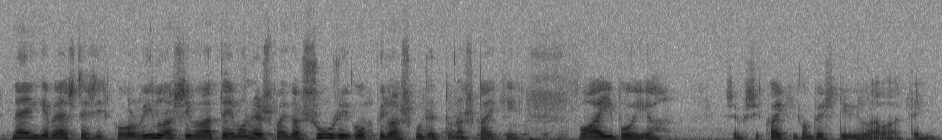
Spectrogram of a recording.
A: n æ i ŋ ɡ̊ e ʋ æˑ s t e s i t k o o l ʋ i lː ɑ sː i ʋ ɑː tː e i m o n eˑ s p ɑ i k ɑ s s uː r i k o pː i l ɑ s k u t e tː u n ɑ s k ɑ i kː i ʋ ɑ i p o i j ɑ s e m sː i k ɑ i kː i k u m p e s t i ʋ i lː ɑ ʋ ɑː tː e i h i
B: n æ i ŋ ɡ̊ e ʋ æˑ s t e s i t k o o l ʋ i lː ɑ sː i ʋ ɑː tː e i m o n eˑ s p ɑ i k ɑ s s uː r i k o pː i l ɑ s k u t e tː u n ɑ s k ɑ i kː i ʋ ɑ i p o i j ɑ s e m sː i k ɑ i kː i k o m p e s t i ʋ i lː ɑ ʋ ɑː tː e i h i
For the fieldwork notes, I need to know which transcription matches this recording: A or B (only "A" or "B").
B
